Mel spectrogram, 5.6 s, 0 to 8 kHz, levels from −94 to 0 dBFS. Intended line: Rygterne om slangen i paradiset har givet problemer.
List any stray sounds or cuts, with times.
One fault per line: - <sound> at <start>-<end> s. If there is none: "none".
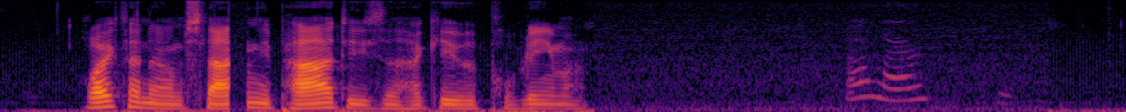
- dropout at 1.1-1.2 s
- laugh at 3.6-5.1 s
